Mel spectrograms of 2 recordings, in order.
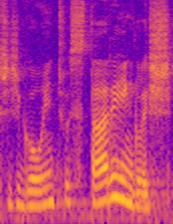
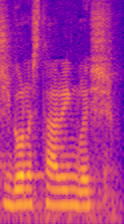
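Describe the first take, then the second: First: 'Going to' is pronounced in full. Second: 'Going to' is reduced to 'gonna'. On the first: This is the standard way to say it. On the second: This is the informal way to say it.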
